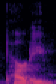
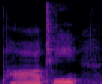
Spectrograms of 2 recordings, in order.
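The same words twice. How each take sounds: First: An R sound, with a soft flapped T. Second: No R sound, with a crisp aspirated T. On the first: "So American English, party" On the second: "British English is more party, party. They don't really use that R"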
